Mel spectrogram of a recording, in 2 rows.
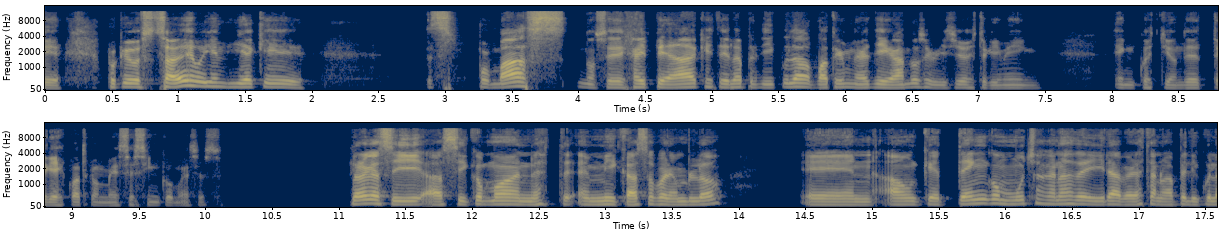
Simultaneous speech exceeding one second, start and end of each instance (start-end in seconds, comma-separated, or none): none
